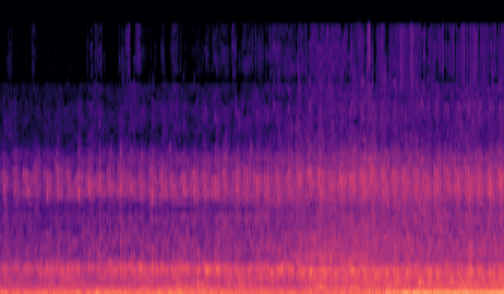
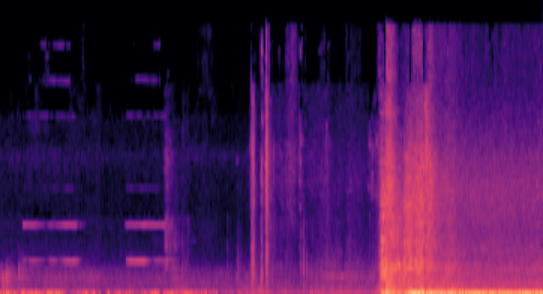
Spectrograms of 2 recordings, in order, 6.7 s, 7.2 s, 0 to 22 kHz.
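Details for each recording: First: 1972 Corvette C3 V8 at idle with rusted rear mufflers removed, before fitting new ones. Deep, loud, open burble about three to four pulses a second, rising at a blip; loud because rear silencers are missing. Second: 1972 Corvette C3 V8 after fitting new rear mufflers replacing rusted ones. Quiet lead-in, then the engine fires and settles into a deep steady rumble with no rattles or leaks; exhaust sounds healthy.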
